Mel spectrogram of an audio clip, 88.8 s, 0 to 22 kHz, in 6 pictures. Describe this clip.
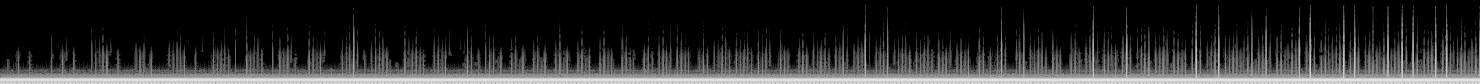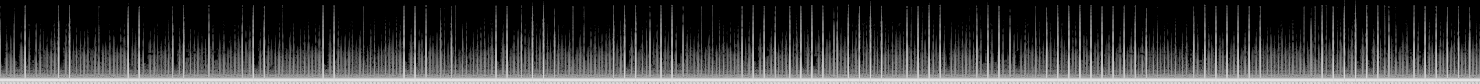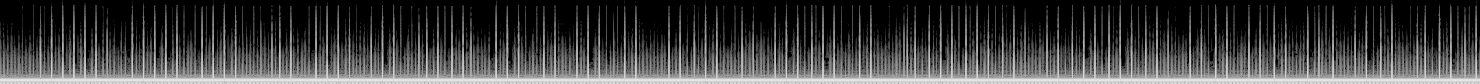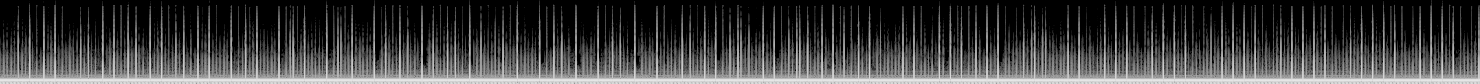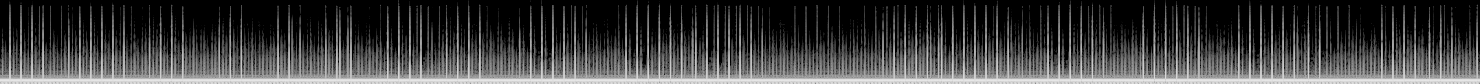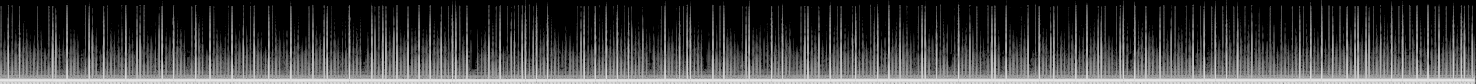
system 100 drones 8
A series of drone sounds created using a Roland System 100 modular synth. Lots of deep roaring bass.
ambience, analog-synthesis, background, bass, bass-drone, deep, drone, low, modular-synth, oscillator, Roland-System-100, synthesizer, vintage-synth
